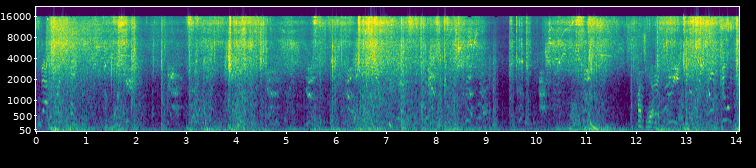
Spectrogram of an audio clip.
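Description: Punches and blows thud in a fight.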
